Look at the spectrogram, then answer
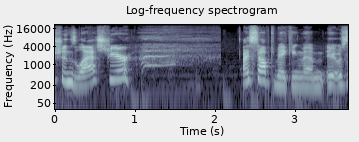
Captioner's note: laughs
